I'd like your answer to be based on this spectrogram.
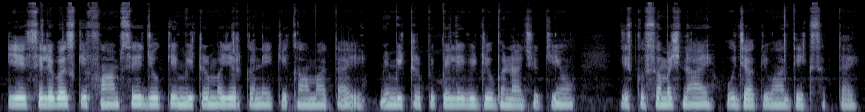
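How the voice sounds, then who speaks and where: A woman, the host of her own channel, who explains a grammar lesson in a steady, patient way and mixes English terms into her Hindi. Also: on the low side, no room sound. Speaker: teacher.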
